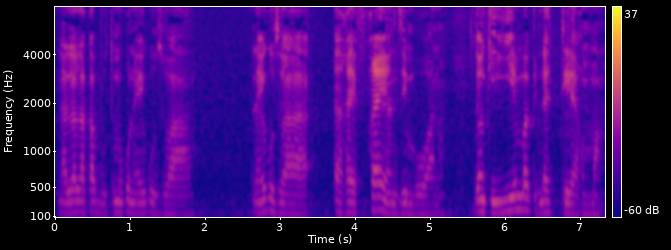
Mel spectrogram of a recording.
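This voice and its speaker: A woman with a Congolese French accent, a gospel singer answering questions in a TV talk show interview in a relaxed way, mixing French with Lingala. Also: deep voice, a little slow.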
